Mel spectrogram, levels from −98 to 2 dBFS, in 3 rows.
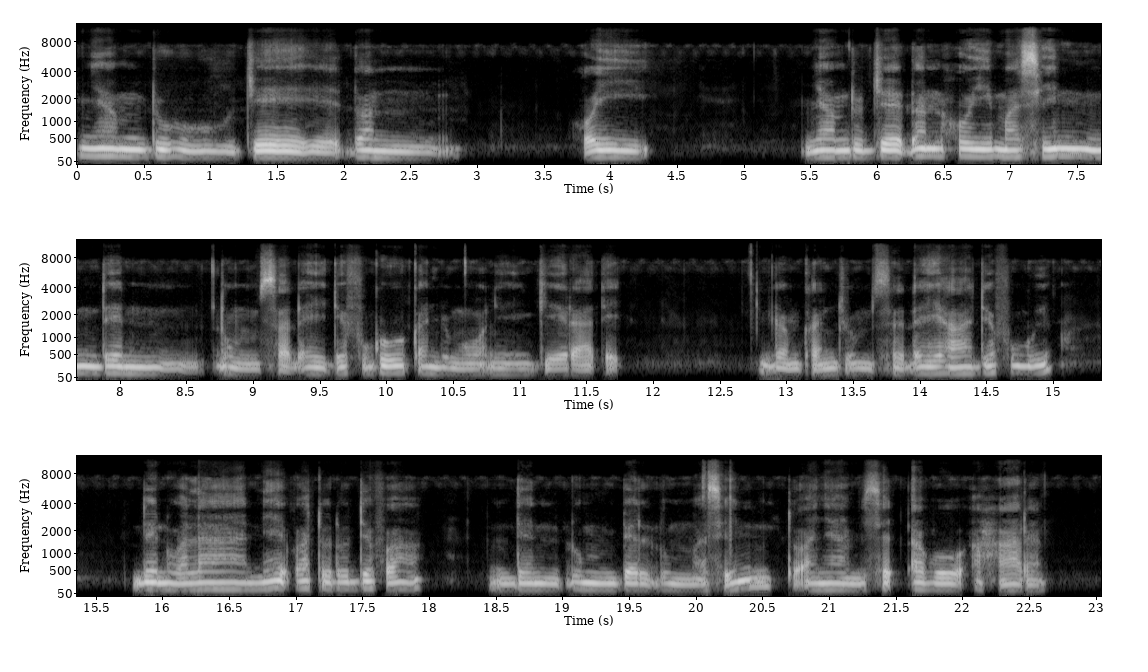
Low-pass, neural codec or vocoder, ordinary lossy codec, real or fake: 10.8 kHz; codec, 24 kHz, 3.1 kbps, DualCodec; AAC, 64 kbps; fake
